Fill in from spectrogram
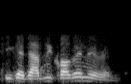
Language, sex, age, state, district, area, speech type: Bengali, male, 60+, West Bengal, Nadia, rural, conversation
